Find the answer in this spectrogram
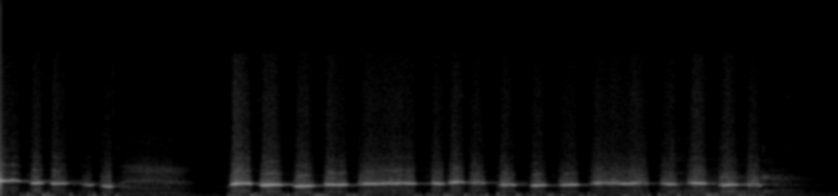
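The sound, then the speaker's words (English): A person whistles a short wavering tune quietly, with quick successive notes. A brief opening phrase is followed by a pause, then a longer run of notes. “we can whistle very quietly, like, okay, God.”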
